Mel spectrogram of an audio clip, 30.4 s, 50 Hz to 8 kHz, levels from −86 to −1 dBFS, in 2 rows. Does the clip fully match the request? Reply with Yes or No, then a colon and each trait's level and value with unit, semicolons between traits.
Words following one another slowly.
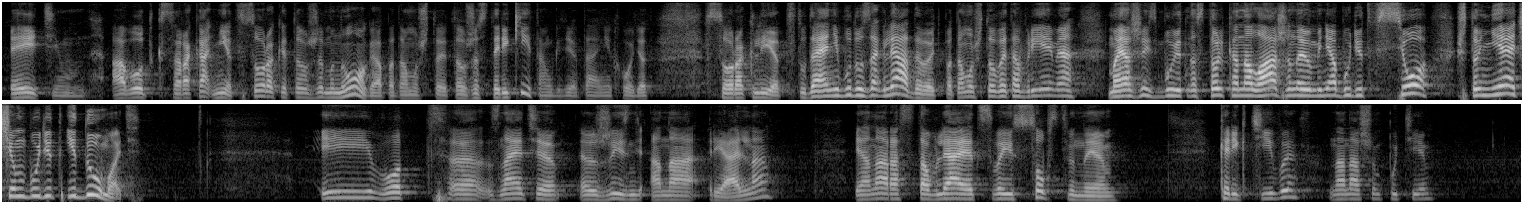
No: average, 125 wpm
